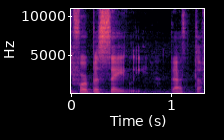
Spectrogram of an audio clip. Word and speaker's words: basale: I say that it sounds like the word spells like base, so the bottom layer, stratum basale.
